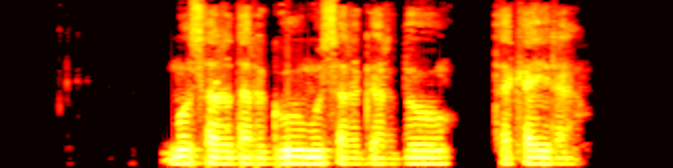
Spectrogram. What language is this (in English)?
Hazaragi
